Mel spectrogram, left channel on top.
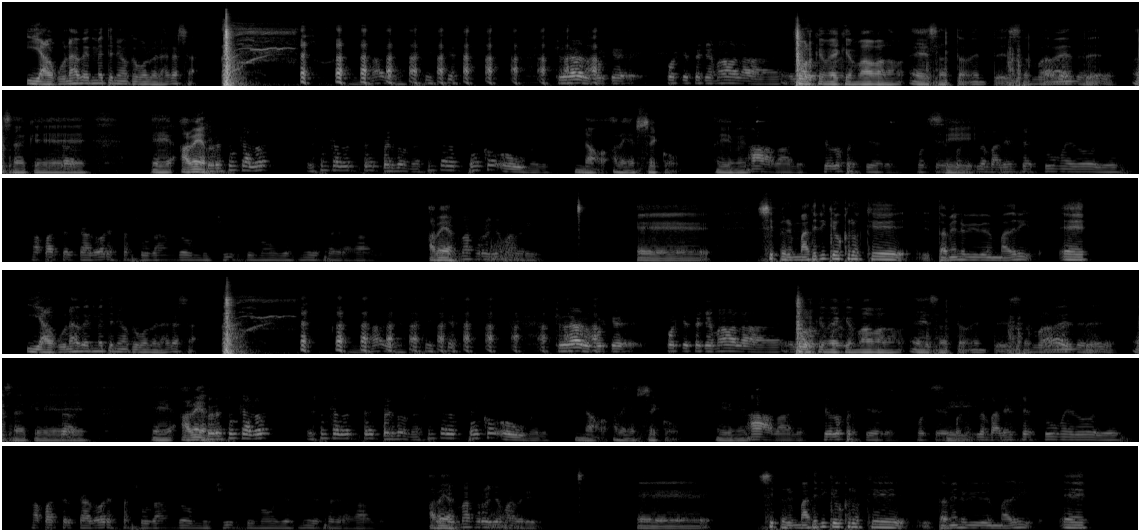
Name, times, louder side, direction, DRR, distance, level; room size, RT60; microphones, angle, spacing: voice 1, 0.2-1.9 2.2-3.7 4.1-4.4 4.8-5.5 5.9-6.0 7.9-11.0 11.3-12.4 12.9-13.4 17.1-18.1 18.5-18.9 20.6-21.1 27.0-27.2 27.6-27.9 29.1-33.0 33.3-33.6, left 5 dB, 55° left, 0.6 m, -39 dB
voice 2, 3.7-4.5 5.2-8.9 10.2-11.1 12.0-12.1 13.4-14.1 14.4-16.8 18.8-22.6 23.0-26.5 27.1-28.1, right 2 dB, 25° right, 1.0 m, -47 dB
3.5 x 2.5 x 3.7 m
head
